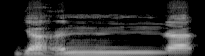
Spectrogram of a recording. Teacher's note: یہاں نون مشدد ہے، اس کو غننے کے ساتھ پڑھیں گے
